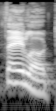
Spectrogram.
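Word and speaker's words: thelo (θέλω): The word will in the Greek is the word thelo, T-H-E-L long O. Thelo, will, thelo.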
